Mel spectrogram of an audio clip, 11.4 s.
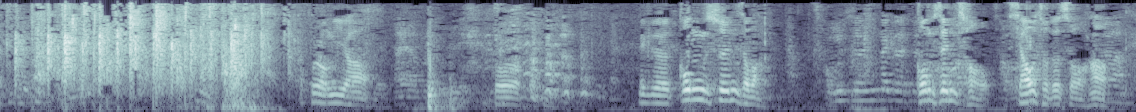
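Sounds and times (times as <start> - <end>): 
audience clapping: 0.0 - 3.1
speech: 3.1 - 3.9, 4.9 - 11.3
laughter: 4.6 - 6.3.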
